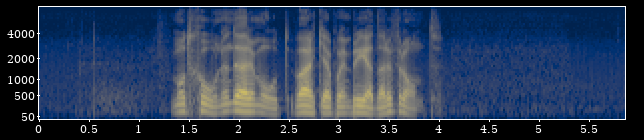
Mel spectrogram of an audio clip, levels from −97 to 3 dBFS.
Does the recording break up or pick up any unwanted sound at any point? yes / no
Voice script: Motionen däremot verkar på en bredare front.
no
